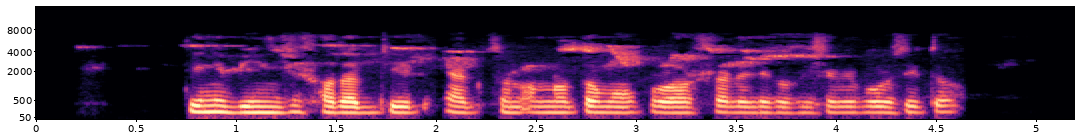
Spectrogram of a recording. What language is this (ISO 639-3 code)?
ben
